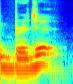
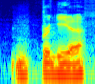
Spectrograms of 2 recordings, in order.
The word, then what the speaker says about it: Brigitte: Why do you call it Brigitte? Because that's how you pronounce her name. Isn't it supposed to be Bridget? Bridget has a D. Doesn't it have a D? Her name Brigitte. doesn't have a D? Nope. It's Shit. spelled Brigitte.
